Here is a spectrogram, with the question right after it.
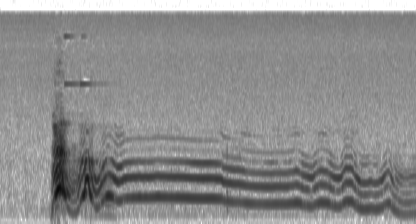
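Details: Zeeko, a pet Cocker Spaniel in Ajloun, Jordan, howling like a wolf: two short yelps open into one long, steady, mid-pitched howl that sags slightly and wavers near its end.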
